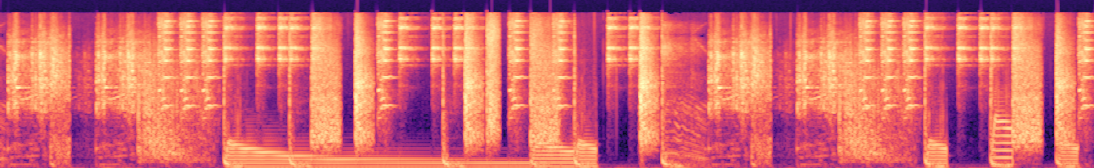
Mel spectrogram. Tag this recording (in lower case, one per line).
music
